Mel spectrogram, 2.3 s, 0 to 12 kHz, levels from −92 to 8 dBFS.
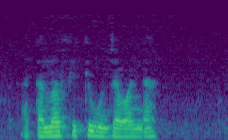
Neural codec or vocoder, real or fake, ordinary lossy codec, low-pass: none; real; MP3, 32 kbps; 10.8 kHz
